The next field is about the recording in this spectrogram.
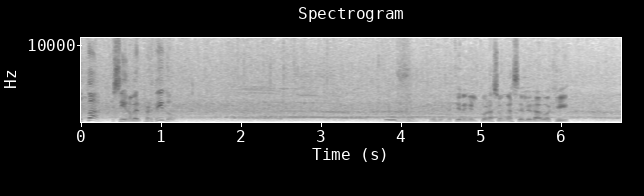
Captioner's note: applause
